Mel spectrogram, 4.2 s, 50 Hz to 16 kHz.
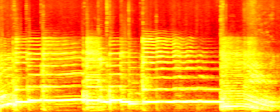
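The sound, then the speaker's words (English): A distorted electric guitar, a limited-edition Kramer Pacer in a modern, around-2020 version, plays a short riff of sustained, buzzing notes with bright harmonics, loud, ringing out in a room with a touch of reverb and no voices. “But there's just enough reverb in this room to really appreciate that guitar sound.”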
